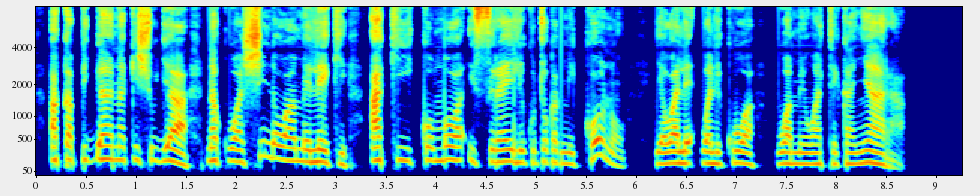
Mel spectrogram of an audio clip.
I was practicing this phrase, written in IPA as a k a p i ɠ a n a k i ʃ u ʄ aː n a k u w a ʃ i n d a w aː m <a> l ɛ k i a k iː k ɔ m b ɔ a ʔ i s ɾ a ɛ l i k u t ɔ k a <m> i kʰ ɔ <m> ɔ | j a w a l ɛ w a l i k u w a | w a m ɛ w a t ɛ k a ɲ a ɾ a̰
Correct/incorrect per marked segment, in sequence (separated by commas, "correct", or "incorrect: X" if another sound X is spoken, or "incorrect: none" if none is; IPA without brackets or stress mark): incorrect: ɛ, correct, incorrect: n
